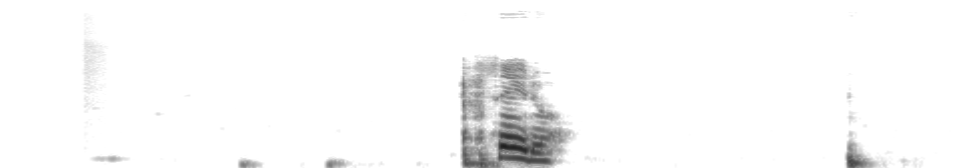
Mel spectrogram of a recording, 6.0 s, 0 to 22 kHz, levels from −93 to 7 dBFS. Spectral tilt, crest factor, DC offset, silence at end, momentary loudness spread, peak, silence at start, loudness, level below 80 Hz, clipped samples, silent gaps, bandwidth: -10 dB/octave; 22 dB; under 0.1%; 0.65 s; 23 LU; -2 dBFS; 2.9 s; -15 LUFS; -52 dBFS; under 0.1%; 3.79-3.83 s, 3.89-4.75 s, 4.84-5.28 s; 5 kHz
